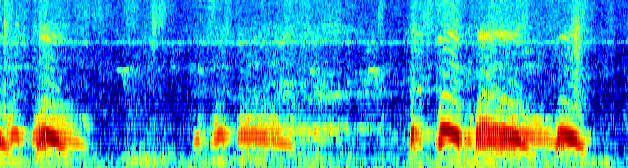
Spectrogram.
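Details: Spotted dove decoy call for luring, captive bird near Ba Vì, Hanoi, Vietnam: a cooing phrase, a quieter pause, then a loud burst of hooked coos and a long sustained coo.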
